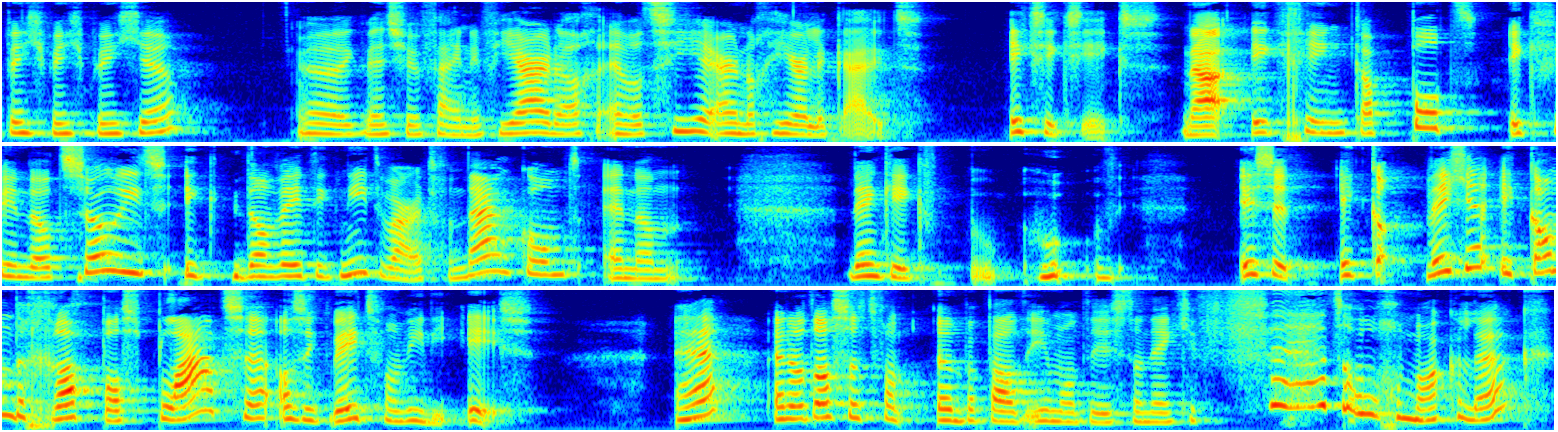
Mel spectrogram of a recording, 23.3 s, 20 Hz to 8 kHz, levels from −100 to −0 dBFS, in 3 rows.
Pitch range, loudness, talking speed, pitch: 210-295 Hz, -25 LUFS, 195 wpm, 240 Hz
